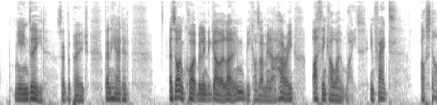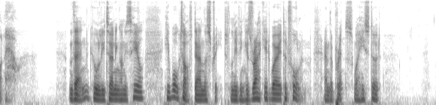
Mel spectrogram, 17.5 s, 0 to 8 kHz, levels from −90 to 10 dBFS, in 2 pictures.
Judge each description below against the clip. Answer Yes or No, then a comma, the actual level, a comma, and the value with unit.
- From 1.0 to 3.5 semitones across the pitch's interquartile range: Yes, average, 3.2 semitones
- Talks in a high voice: No, low, 110 Hz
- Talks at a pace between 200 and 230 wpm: Yes, fast, 205 wpm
